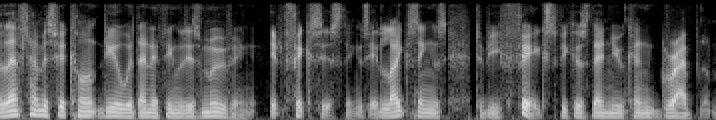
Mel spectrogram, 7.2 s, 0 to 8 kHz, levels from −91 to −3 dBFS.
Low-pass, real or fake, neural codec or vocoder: 7.2 kHz; real; none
